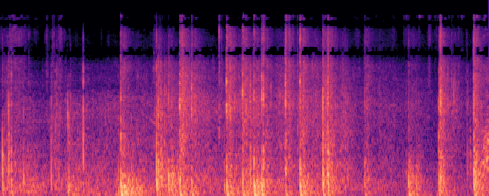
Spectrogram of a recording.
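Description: Firecrackers bursting in a quick, irregular run of sharp bangs, some louder and some fainter, the loudest cluster between about one and a half and three and a half seconds in.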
